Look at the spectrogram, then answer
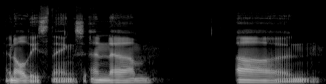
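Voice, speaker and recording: A man's voice: deep voice, slow pace, creaky. A man in his thirties from Sweden with a Swedish accent, chatting casually as an interview guest and filling his talk with "like" and "you know.". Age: 30s. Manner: relaxed, many fillers like "like" and "you know". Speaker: guest, missionary pilot.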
